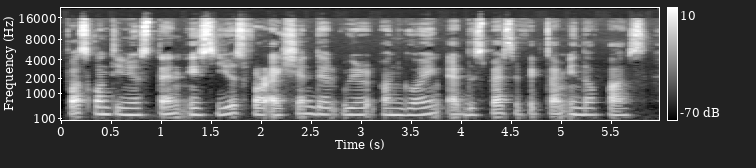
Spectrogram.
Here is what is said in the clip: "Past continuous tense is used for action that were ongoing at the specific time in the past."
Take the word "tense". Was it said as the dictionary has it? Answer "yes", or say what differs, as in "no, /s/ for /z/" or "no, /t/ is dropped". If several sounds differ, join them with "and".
no, /s/ is dropped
